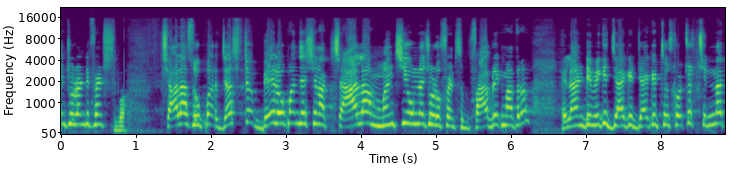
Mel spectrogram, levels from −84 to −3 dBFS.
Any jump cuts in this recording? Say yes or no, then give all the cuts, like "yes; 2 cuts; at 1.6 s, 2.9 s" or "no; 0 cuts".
no; 0 cuts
